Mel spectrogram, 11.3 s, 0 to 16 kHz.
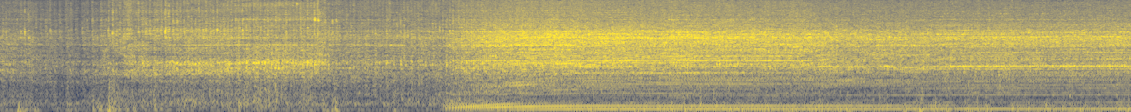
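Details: Yamaha 5 hp outboard, warm after running a while at full throttle: recently a thin, constant high-pitched squeal over the engine note at idle in gear, not in neutral; cause unknown.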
